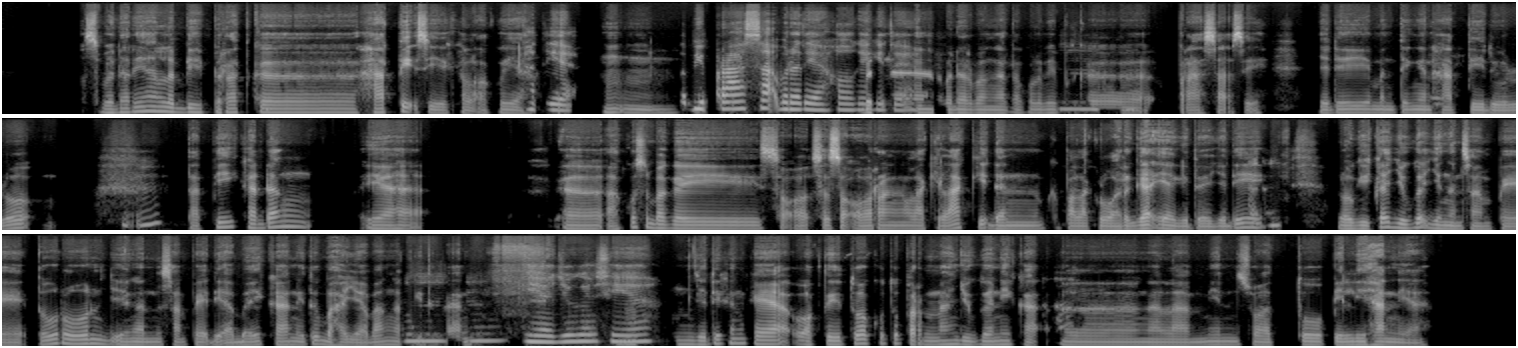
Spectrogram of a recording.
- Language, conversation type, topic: Indonesian, podcast, Gimana cara kamu menimbang antara hati dan logika?
- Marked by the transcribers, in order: none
